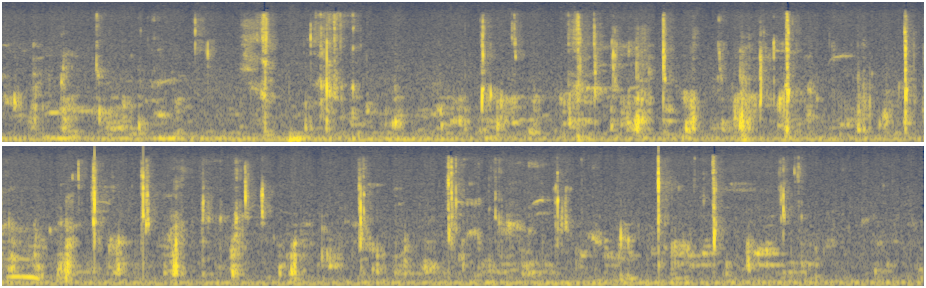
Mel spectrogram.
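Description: Several people biting and chewing slices of mango close to the microphone: a dense, irregular run of wet crunches and mouth smacks, over a low steady hum.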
